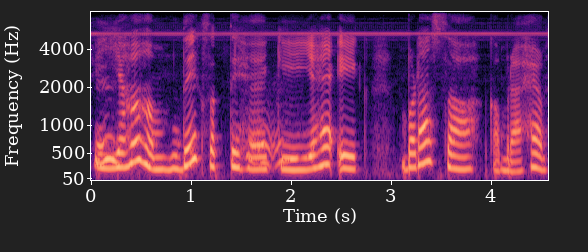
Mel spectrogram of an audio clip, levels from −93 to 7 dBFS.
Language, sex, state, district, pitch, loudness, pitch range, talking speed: Hindi, female, Himachal Pradesh, Shimla, 235 Hz, -13 LUFS, 215-285 Hz, 155 wpm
